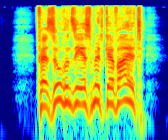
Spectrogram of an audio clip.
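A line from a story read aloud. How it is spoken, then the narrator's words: Shouting back. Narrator (German): schrie Zhao zurück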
